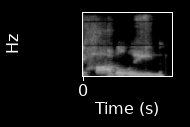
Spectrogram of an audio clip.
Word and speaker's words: hodling: on for dear life, but they say hodling, like, so like they mispronounced holding as hodling, so it's like a cute little way of like having like a sort of like community.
